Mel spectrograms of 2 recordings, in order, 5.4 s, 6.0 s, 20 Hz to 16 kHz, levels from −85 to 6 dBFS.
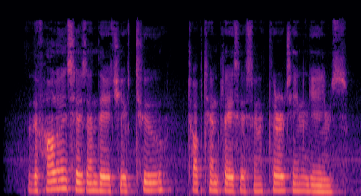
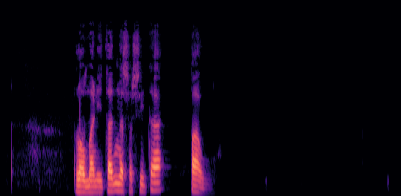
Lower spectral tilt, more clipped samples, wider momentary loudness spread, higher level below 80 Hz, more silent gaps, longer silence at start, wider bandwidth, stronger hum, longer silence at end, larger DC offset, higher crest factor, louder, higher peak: about the same, -7 dB/octave vs -6.5 dB/octave; neither; about the same, 11 LU vs 10 LU; first, -58 dBFS vs -74 dBFS; neither; second, 0.45 s vs 1.15 s; first, 11 kHz vs 9.2 kHz; neither; second, 0.2 s vs 2.95 s; neither; second, 18 dB vs 24 dB; about the same, -21 LUFS vs -21 LUFS; about the same, -2 dBFS vs -2 dBFS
